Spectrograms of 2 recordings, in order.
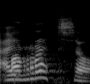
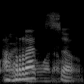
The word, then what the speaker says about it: Arezzo: Roll your R. Yeah, Arezzo. Arezzo.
